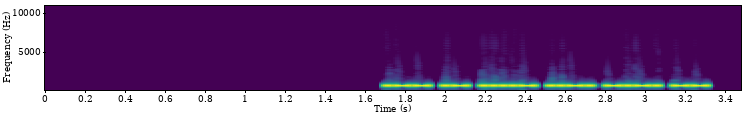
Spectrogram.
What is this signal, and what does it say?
Morse code, heard as a keyed tone, about 51 wpm, 700 Hz. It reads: WA4FCM
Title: USA Call Signs - 6 Characters - 50wpm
